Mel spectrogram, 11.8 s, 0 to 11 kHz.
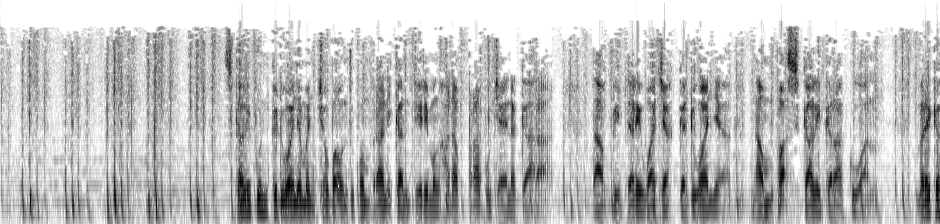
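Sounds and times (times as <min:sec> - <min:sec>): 
horse hooves clip-clopping as riders travel toward a palace: 0:00.0 - 0:11.7
speech: 0:02.9 - 0:11.7.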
